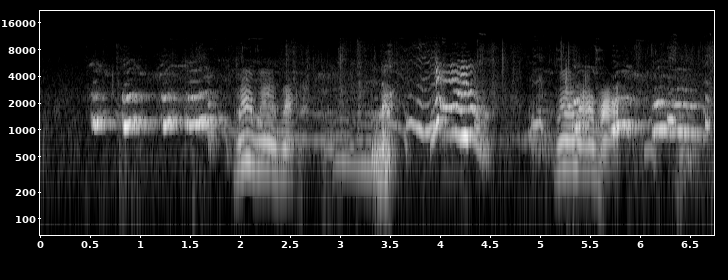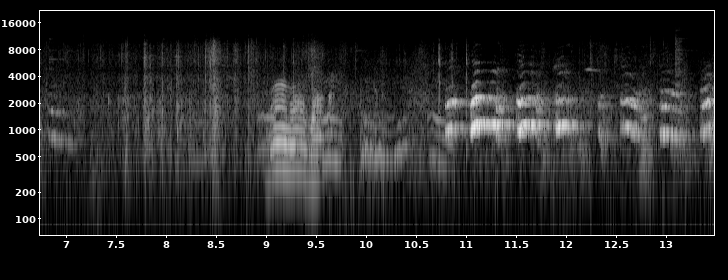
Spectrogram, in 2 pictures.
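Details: West Siberian Laika puppies from one litter, 37 days old, on their first day outside in a puppy pen on a fine day, giving high whining yelps and squeals in bursts, with a person talking over them.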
